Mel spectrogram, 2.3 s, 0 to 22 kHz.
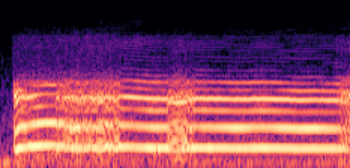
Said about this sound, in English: It sounds like a CRT monitor or 20 CRT monitors doing that little squeal that you need to like turn them off and on to get rid of. Yeah, awful like sound.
